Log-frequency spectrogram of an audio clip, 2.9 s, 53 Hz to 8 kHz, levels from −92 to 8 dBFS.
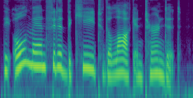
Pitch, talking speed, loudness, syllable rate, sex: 210 Hz, 250 wpm, -18 LUFS, 5.4 syllables/s, female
